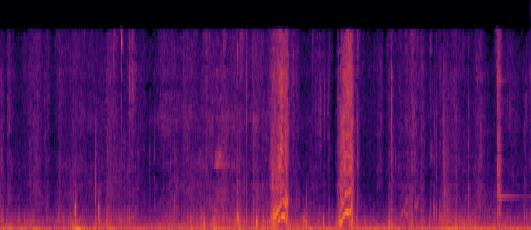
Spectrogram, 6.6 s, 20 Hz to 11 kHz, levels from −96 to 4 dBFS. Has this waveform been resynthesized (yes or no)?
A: no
